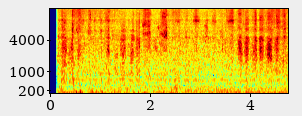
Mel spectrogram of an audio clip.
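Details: A male English Bulldog snorts and pants steadily while enjoying a belly rub, a rough, breathy rumble with low grunts throughout.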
